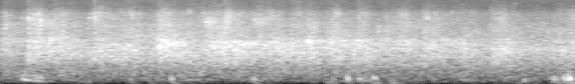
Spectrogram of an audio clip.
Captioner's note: audience applauding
